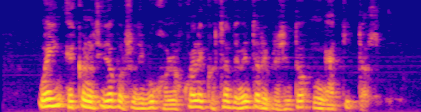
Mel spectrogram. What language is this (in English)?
Spanish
